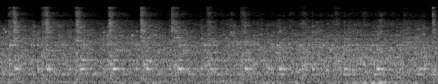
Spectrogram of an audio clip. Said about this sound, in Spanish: Aunque este sonido se asemeje al que puedan producir los cencerros de las vacas, lo cierto es que se trata de las caceroladas que nos acompañaron durante varias semanas a unas determinadas horas, cuando solo se podía salir al balcón a eso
